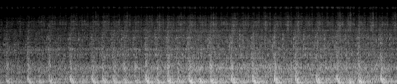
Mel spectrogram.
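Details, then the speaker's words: Yamaha Byson idling about 500 km after an engine rebuild, valves already adjusted, some oil loss: quick even tek-tek tick plus faint rattle; owner suspects oil, cam chain or its tensioner, not confirmed. "kita dengarkan suaranya semacam ada suara tek tek tek terus ada suara agak gemericik itu ya"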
